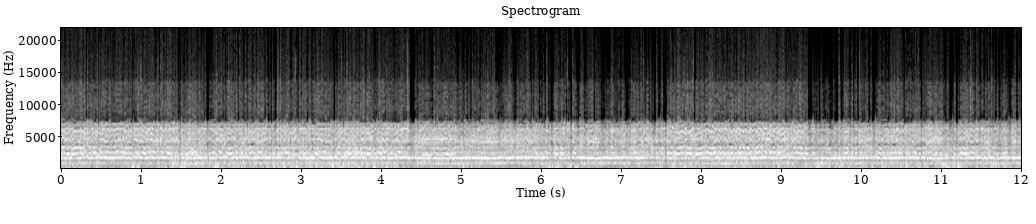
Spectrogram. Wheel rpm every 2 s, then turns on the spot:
220, 230, 230, 230, 220, 220.
none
